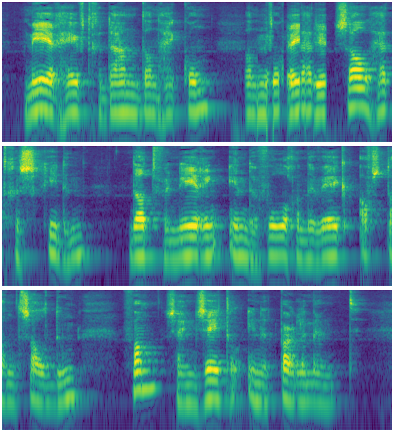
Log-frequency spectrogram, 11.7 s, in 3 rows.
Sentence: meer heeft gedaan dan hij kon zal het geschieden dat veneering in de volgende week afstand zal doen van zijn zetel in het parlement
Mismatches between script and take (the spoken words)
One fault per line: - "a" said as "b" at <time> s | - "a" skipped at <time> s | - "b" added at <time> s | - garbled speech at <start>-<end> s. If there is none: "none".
- garbled speech at 2.4-3.2 s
